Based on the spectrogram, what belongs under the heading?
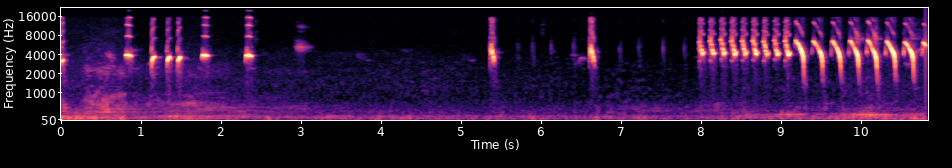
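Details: White-headed munia, known locally as bondol haji, in song used for training caged birds. Scattered short chirps and isolated notes lead into a fast chirp run, then a series of steeply falling whistled slurs.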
